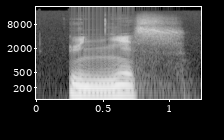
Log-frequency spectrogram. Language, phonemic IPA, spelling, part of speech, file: French, /njɛs/, nièce, noun, Fr-nièce.ogg
- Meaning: niece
